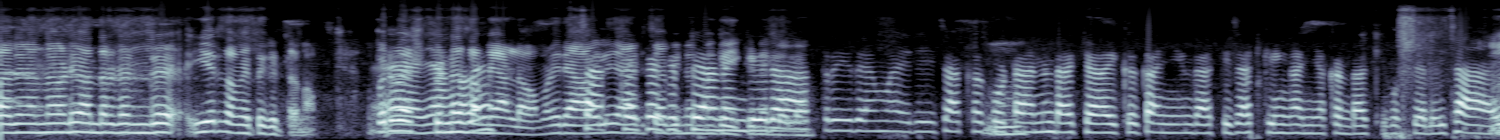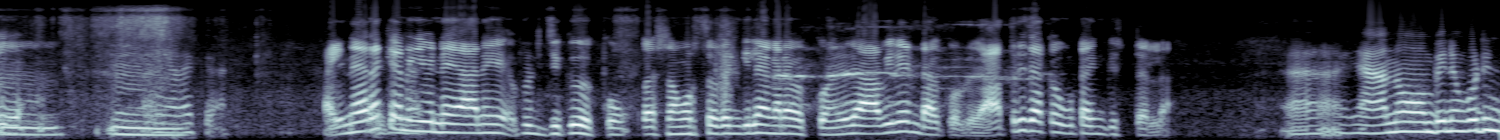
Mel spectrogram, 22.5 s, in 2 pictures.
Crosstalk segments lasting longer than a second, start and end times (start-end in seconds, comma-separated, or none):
4.4-6.1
